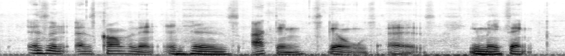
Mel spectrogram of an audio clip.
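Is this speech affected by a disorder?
Yes: cerebral palsy; scoliosis.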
